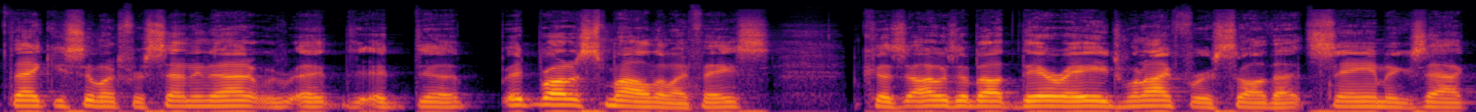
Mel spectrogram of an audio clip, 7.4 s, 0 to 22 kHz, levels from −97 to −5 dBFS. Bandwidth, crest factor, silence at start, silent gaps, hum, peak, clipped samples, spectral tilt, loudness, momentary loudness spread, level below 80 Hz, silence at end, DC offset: 16.5 kHz; 20 dB; 0 s; none; none; -10 dBFS; under 0.1%; -4.5 dB/octave; -29 LUFS; 9 LU; -64 dBFS; 0 s; 0.3%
